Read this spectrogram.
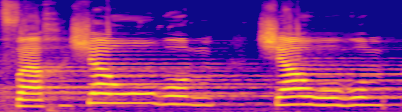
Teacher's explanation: Jadi syaw di sini ada waw sukun, sebelumnya harokat fathah, ini dinamakan dengan harfulin. Jadi cara bacanya dilembutkan saja.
